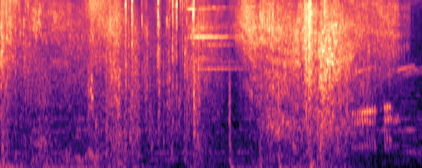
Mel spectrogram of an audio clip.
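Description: A deep croaking frog effect from the Psychic Frog card in the MTG Arena card game, booming and rumbling for several seconds with a crashing, layered texture.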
